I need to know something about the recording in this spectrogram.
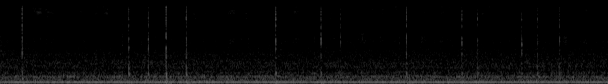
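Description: Pen stylus tapping and scraping on a tablet screen during handwriting: a scattering of faint irregular clicks over a steady low electrical hum.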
